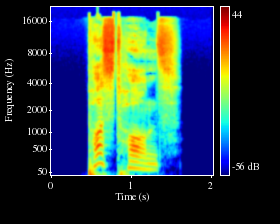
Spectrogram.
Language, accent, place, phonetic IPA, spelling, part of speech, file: German, Germany, Berlin, [ˈpɔstˌhɔʁns], Posthorns, noun, De-Posthorns.ogg
- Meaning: genitive singular of Posthorn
